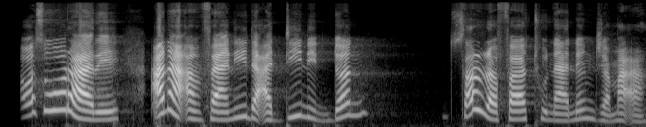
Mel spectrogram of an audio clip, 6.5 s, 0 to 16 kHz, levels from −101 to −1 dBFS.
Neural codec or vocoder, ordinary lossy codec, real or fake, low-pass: none; none; real; 14.4 kHz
